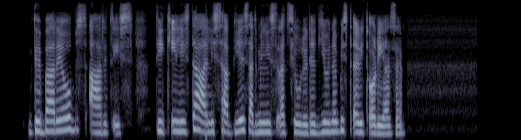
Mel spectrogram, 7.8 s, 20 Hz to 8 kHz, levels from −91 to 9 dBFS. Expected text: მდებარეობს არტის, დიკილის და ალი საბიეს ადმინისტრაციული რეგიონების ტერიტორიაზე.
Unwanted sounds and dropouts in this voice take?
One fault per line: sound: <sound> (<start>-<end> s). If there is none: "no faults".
no faults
